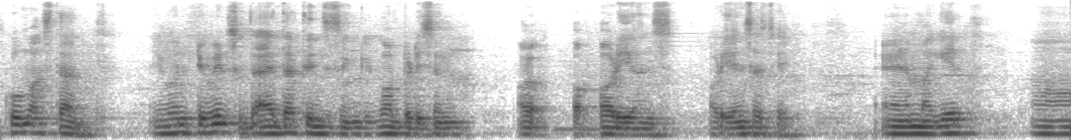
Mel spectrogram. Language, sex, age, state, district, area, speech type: Goan Konkani, male, 18-30, Goa, Ponda, rural, spontaneous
